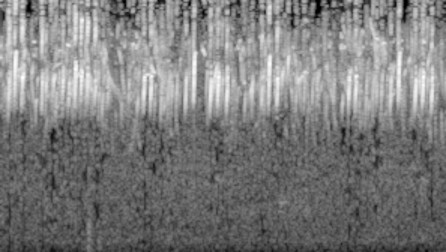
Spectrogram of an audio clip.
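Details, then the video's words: European goldfinch song in the lively bitbita style, natural with no added sound effects: a dense, continuous chorus of overlapping high twitters and liquid chirps, busy and unbroken throughout. "بتبتة حماسية🔥بدون مؤترات صوتية🎶 تغريد من الطبيعة 🌿"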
